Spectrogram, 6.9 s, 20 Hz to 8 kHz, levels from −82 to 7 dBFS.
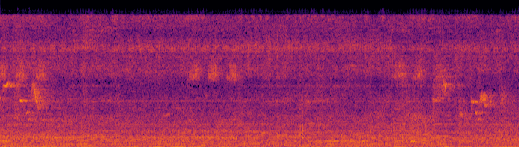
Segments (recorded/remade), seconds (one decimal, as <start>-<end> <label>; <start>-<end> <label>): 0.0-0.9 recorded; 0.9-1.6 remade; 1.6-3.2 recorded; 3.2-6.3 remade; 6.3-6.9 recorded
